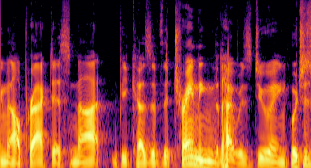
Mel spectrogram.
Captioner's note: chuckles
